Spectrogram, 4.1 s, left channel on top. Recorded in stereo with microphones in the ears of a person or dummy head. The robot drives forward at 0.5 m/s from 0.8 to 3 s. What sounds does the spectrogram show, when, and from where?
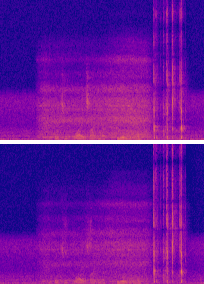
1.1 s a man speaking: 20° left (ahead or behind), 2.0 m; by 2.9 s 35° left (ahead or behind), 1.2 m
3.1 s typing on a keyboard: 10° right (ahead or behind), 0.5 m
